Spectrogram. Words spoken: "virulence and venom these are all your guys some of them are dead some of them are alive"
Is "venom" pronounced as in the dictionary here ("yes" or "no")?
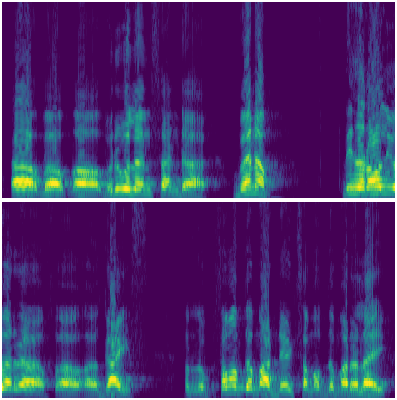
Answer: yes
